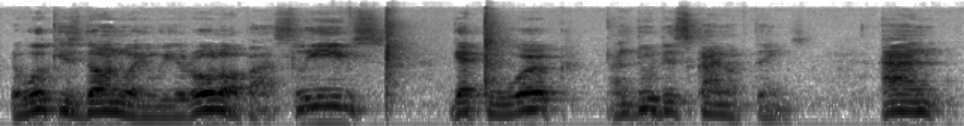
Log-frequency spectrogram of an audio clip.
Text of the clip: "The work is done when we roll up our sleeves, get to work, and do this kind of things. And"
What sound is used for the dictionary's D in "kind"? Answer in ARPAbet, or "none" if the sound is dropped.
D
